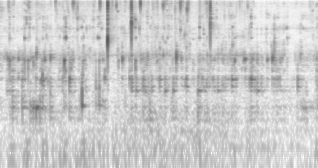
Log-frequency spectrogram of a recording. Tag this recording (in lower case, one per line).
home sounds
sink (filling or washing)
